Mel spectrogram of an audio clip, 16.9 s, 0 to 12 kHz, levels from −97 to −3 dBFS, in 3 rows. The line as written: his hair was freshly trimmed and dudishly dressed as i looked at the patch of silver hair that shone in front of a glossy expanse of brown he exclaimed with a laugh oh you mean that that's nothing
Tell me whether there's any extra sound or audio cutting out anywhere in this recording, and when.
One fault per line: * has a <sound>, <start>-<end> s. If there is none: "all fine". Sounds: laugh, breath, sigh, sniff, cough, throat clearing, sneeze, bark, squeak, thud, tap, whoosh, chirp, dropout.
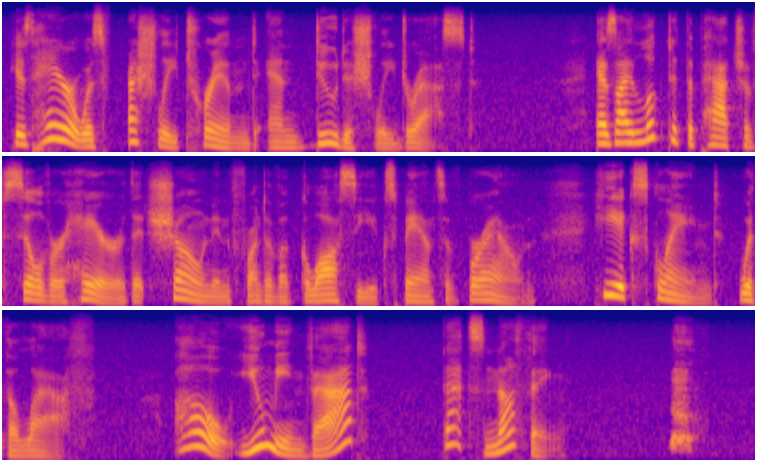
* has a dropout, 0.8-1.0 s
* has a bark, 16.3-16.6 s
